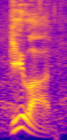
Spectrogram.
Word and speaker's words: Gilad: Gilad, that's pronounced correctly. Gilad.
